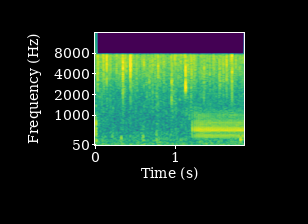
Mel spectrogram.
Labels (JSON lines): {"label": "biophony, croak", "recorder": "SoundTrap 500"}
